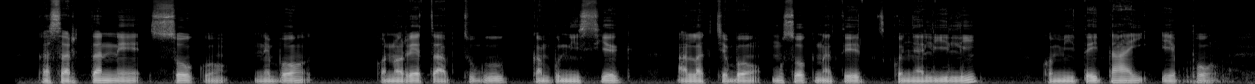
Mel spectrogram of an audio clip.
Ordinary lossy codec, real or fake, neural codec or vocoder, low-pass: none; fake; vocoder, 44.1 kHz, 128 mel bands every 512 samples, BigVGAN v2; none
